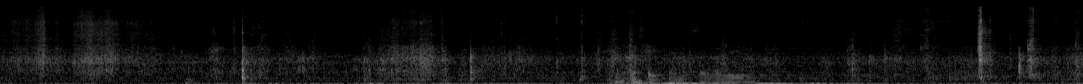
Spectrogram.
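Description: Tissue paper crinkling as it is packed into a cardboard box and the box is closed, with a couple of sharp knocks, one about two and a half seconds in and one near the end.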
